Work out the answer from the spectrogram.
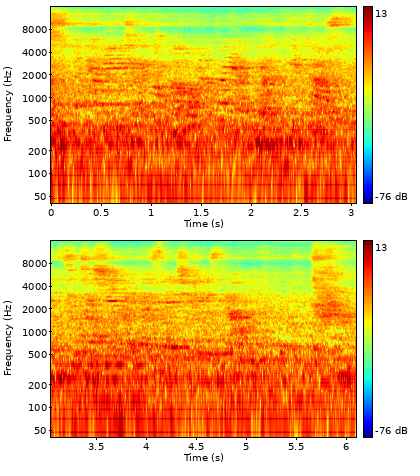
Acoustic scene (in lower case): subway station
